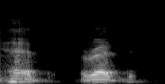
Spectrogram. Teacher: it is a mid front unrounded lax vowel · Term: epsilon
